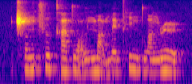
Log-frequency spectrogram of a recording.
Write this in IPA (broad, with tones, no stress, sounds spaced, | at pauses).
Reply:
ʈ͡ʂʰ ɤ˧˥ ŋ t͡sʰ ɹ̩˥˩ kʰ ä˧˥ t̪ w ɔ̰˨˩ l i˦ n m ɑ̰˨˩ ʊ̯ m w e˦ ɪ̯ t̪ʰ i˥˩ ŋ t̪ w ɑ˧˥ ŋ ɻ ɻ̩˥˩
